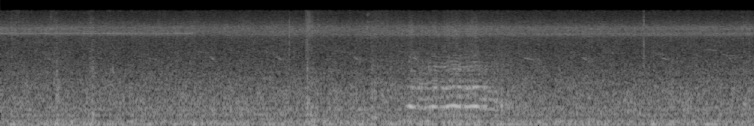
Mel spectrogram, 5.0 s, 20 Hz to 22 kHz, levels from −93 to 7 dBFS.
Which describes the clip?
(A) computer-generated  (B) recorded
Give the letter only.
B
